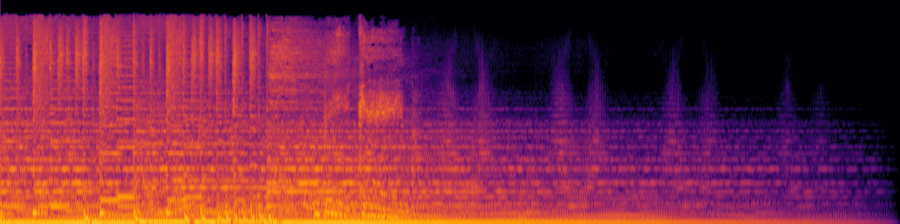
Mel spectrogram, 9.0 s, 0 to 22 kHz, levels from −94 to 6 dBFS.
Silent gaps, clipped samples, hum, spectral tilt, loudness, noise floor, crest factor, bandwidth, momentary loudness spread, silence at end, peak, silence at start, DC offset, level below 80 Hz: none; under 0.1%; none; -4.5 dB/octave; -15 LUFS; -52 dBFS; 14 dB; 17 kHz; 18 LU; 1.3 s; 0 dBFS; 0 s; under 0.1%; -16 dBFS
